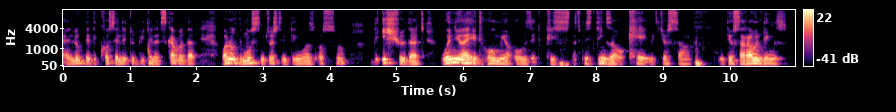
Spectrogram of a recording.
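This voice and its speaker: A man from Zimbabwe, speaking at an academic symposium over a video call in a thoughtful, halting way as he searches for his words. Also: on the low side, dark tone, husky. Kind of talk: reflective personal talk.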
